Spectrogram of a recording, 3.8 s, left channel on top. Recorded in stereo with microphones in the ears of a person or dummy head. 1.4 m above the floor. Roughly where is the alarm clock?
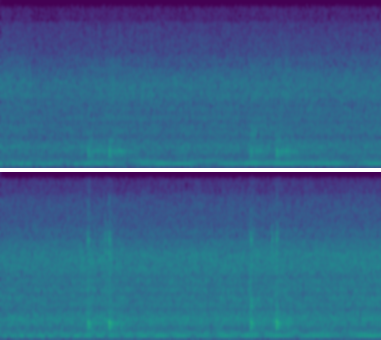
Right.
